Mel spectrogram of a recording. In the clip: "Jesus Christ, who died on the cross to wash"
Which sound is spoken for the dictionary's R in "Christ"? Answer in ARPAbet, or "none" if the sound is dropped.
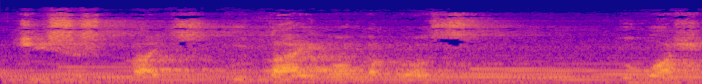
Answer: R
